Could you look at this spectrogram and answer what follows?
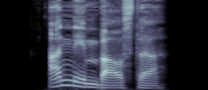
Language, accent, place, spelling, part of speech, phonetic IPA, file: German, Germany, Berlin, annehmbarster, adjective, [ˈanneːmbaːɐ̯stɐ], De-annehmbarster.ogg
- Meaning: inflection of annehmbar: 1. strong/mixed nominative masculine singular superlative degree 2. strong genitive/dative feminine singular superlative degree 3. strong genitive plural superlative degree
